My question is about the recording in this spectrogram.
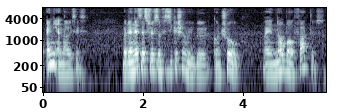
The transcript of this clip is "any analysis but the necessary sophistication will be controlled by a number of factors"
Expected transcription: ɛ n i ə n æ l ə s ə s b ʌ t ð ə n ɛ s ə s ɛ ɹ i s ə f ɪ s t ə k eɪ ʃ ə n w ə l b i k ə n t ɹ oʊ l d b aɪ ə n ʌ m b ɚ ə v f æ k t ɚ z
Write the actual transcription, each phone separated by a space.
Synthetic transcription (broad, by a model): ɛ n i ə n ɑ l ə s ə s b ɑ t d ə n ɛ s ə s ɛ ɹ i s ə f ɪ s t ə k eɪ ʃ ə n w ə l b i k ə n t ɹ oʊ l d b aɪ ə n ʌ m b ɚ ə f f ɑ k t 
